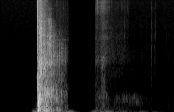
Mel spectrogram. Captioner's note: gunshot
